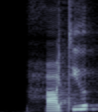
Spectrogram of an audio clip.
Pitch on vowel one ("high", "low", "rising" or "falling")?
low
